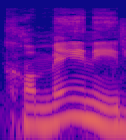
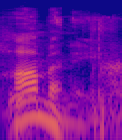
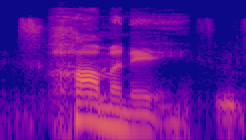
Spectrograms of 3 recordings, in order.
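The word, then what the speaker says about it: Khamenei: because, by the way, I was always saying Ayatollah Kmeni, but it's homonyy or something. I I just realized that, but Oh, boy. Here we go. Mucha homonyy.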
